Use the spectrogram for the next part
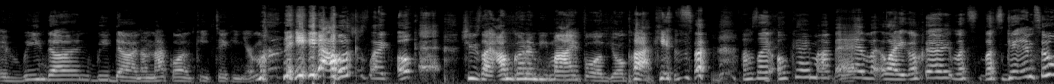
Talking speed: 235 wpm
